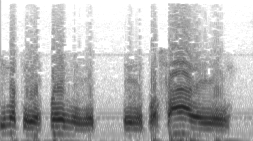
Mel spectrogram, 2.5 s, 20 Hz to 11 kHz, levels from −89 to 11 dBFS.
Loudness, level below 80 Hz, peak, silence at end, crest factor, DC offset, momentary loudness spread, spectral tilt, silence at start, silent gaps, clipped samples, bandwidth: -11 LUFS; -38 dBFS; -2 dBFS; 0.25 s; 10 dB; under 0.1%; 7 LU; -7 dB/octave; 0 s; none; under 0.1%; 9.6 kHz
